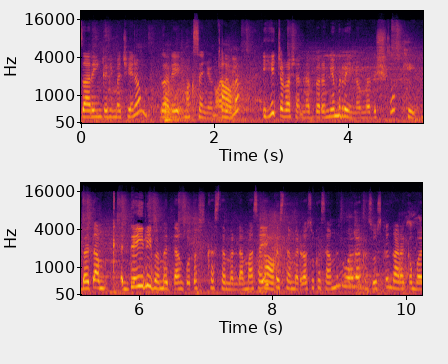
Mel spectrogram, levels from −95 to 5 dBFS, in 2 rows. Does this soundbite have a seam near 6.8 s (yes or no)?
no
